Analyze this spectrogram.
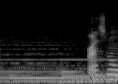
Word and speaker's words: Fresnel: Fresnel lenses. The S is silent. You are a genius design that gives the effect of really thick lenses, but much lighter weight. Fresnel? No, it's definitely Fresnel lenses.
